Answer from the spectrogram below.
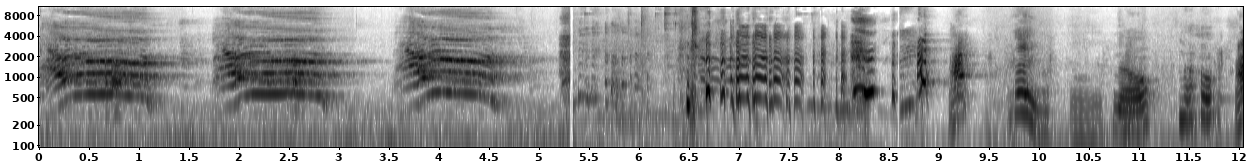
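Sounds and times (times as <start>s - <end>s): cat yowling: 0.0s - 4.8s.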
